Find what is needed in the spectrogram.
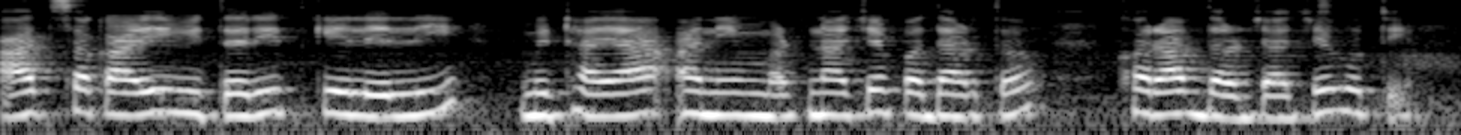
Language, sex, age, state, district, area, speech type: Marathi, female, 18-30, Maharashtra, Yavatmal, rural, read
